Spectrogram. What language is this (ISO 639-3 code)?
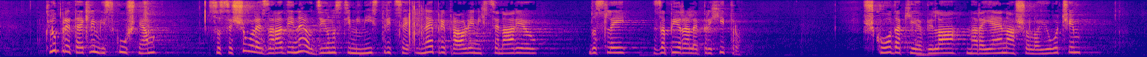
slv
